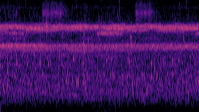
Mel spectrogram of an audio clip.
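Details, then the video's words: Chorus of crickets by a small forest river: a continuous, even, high-pitched ringing drone on two steady tones, over the constant hiss and trickle of running stream water. "Sound of Forest and Small River | Crickets, Cicadas, Insects"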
